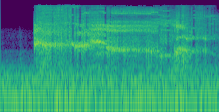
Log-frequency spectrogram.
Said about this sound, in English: Wow, sounds crazy. It sure does. But the ghast's high pitched whine is actually a recording of a Minecraft music producer's cat waking up suddenly from a nap.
